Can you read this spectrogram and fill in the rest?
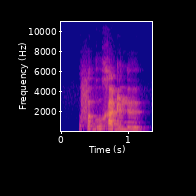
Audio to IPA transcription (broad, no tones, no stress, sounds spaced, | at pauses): f ɐ ɡ u x a ɖ ɨ n ʉ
